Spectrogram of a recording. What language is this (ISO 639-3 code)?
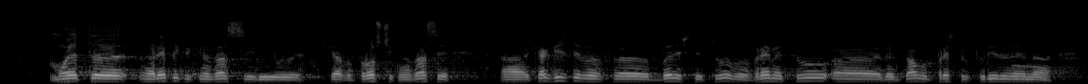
bul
